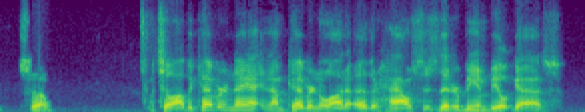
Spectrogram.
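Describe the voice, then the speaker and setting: The speaker is a man with a Southern US accent. He talks at a fairly quick pace. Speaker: YouTuber and Marine veteran. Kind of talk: casual chat. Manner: halting, repeats words.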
